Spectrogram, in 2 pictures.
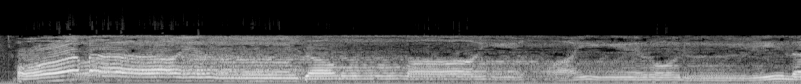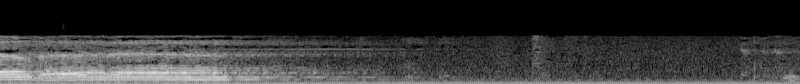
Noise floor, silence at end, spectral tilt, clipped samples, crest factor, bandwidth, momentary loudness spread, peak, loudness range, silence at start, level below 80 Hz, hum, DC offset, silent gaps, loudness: -33 dBFS; 0 s; -8 dB/octave; under 0.1%; 14 dB; 4 kHz; 20 LU; 0 dBFS; 14 LU; 0 s; -36 dBFS; 50 Hz at -35 dBFS; 3%; none; -12 LUFS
